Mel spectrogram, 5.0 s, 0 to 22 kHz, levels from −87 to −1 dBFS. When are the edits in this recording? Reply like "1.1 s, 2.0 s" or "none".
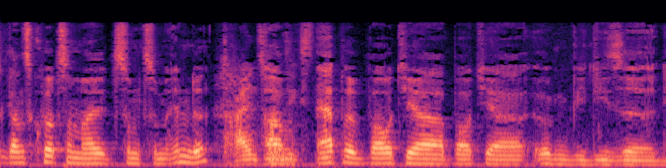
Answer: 2.4 s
